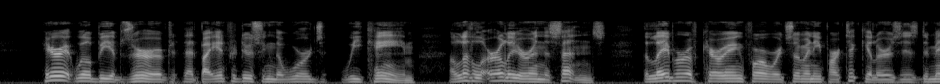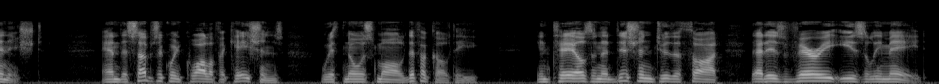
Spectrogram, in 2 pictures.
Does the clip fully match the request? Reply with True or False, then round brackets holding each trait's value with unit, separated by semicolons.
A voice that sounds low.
True (125 Hz)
